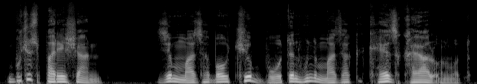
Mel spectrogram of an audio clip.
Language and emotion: Kashmiri, angry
